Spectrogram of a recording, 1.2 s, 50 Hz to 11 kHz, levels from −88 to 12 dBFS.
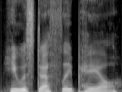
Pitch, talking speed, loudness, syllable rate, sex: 195 Hz, 195 wpm, -16 LUFS, 4.4 syllables/s, female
